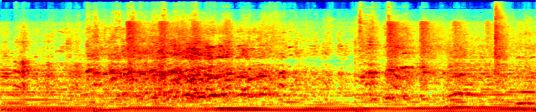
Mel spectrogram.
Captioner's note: audience laughing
